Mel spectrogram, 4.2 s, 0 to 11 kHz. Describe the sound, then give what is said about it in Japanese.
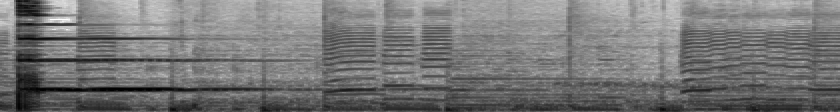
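A single bright clink of wine glasses touching in a toast with a 2020 Pinot Noir from Sun Mamoru Winery (Shimokita Wine), a winery in Mutsu on the Shimokita Peninsula, Aomori Prefecture, Japan. The high, pure ring lingers and fades over soft background music. “はい、 では乾杯。”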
